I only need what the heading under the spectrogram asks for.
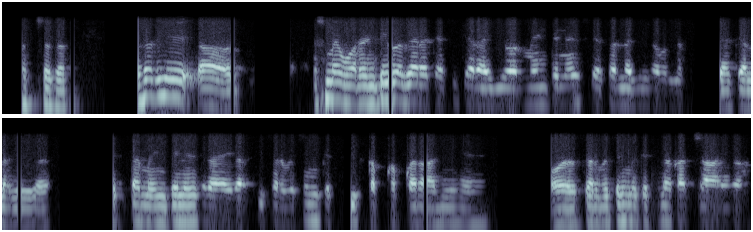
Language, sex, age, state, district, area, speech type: Hindi, male, 18-30, Madhya Pradesh, Jabalpur, urban, conversation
